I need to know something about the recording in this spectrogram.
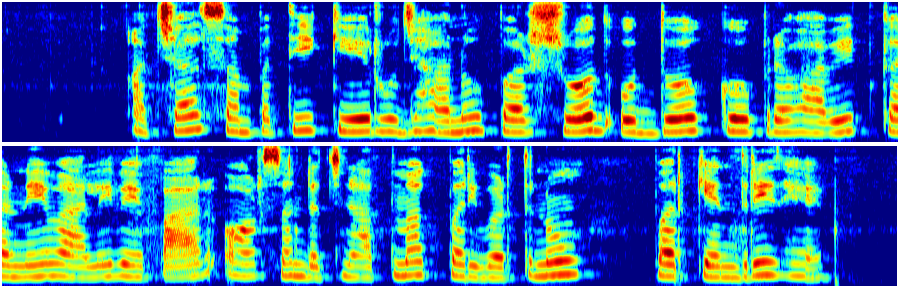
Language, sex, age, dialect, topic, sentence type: Hindi, female, 18-24, Kanauji Braj Bhasha, banking, statement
